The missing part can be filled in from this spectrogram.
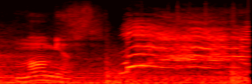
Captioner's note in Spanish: gritando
